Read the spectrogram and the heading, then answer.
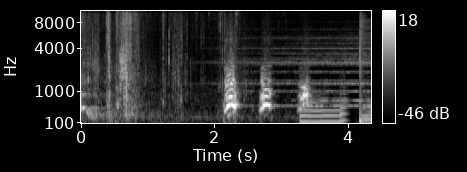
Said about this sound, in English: Somebody with a dog. Oh, sit tight. You'll not be bothered. Mr. Blow's brother lives in them houses. He's got a dog. I'm not frightened of a dog. It's a pit bull.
